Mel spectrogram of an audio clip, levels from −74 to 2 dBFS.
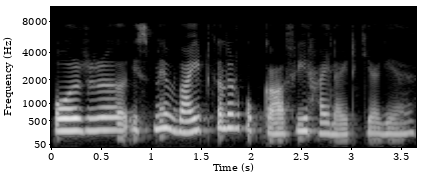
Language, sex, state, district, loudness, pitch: Hindi, female, Himachal Pradesh, Shimla, -18 LUFS, 275 Hz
